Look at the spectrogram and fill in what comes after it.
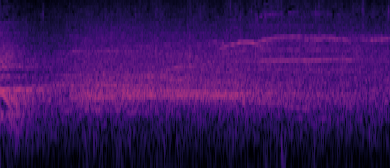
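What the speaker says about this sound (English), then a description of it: "round of applause for these two heavyweights" Crowd applauding and cheering at a heavyweight boxing bout, steady broadband clapping filling the whole stretch with a few whoops, a voice speaking over it.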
